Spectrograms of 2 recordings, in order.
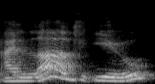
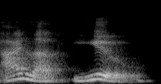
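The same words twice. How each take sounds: First: The stress is on "love". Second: The stress is on "you".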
